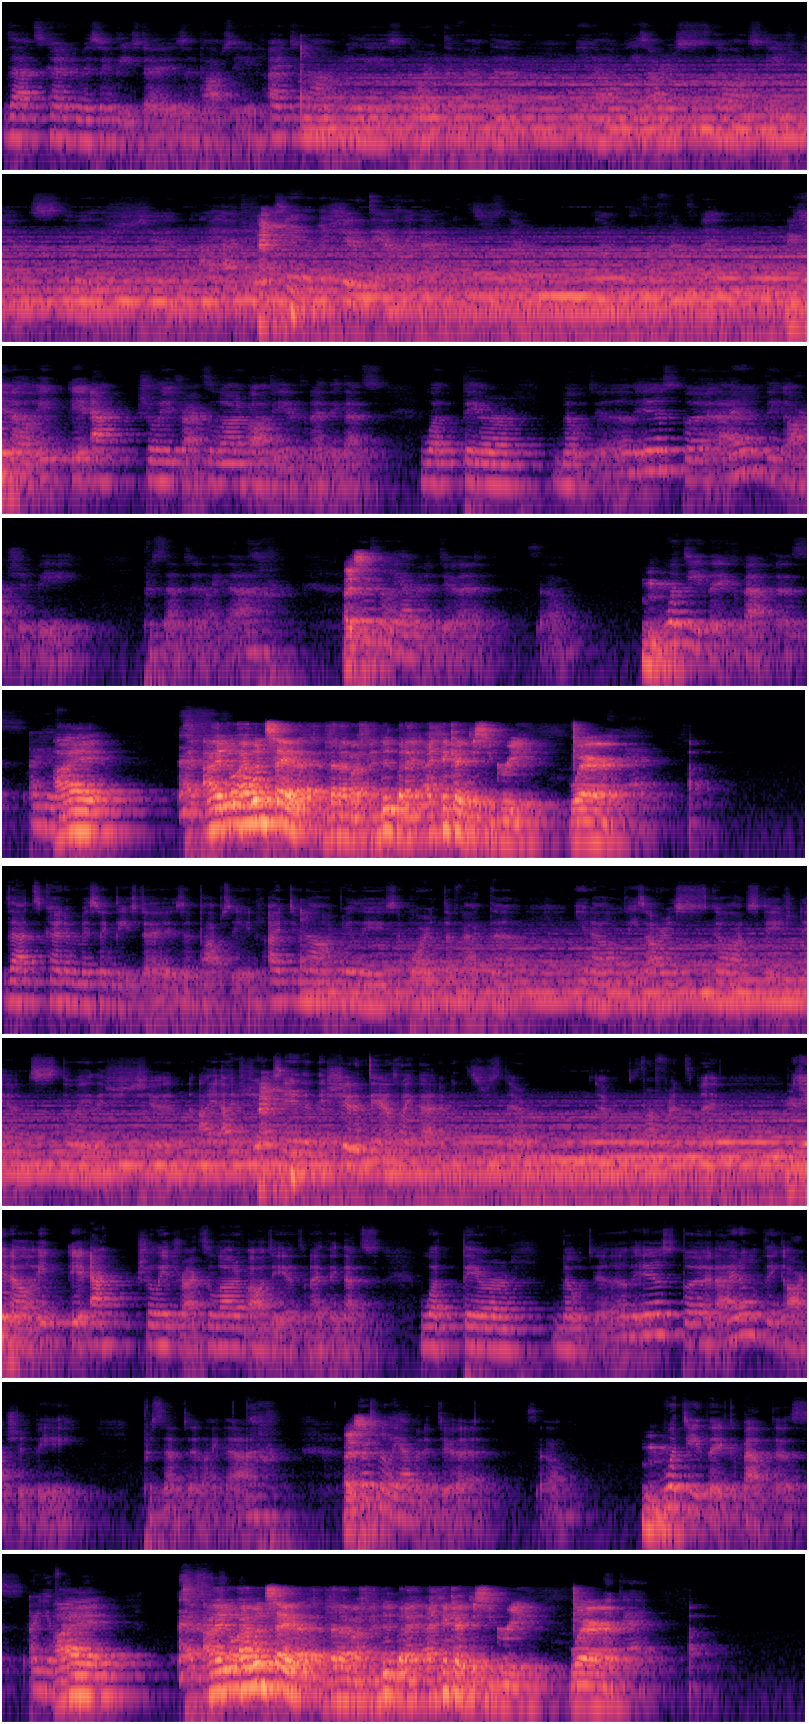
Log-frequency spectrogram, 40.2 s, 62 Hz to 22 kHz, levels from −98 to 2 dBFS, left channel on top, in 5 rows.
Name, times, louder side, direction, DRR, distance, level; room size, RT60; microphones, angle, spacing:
voice 1, 0.0-5.2 5.7-13.3 14.0-14.1 14.5-15.2 15.9-17.2 17.5-19.8 20.3-21.2 21.6-24.8 25.6-26.9 27.7-28.9 29.6-29.8 30.7-32.1 32.5-33.2 33.9-34.3 38.2-38.6, right 2 dB, 50° right, 3 dB, 0.5 m, -42 dB
sound 1, 3.0-16.1, left 1 dB, 75° left, 0.9 m, -36 dB
voice 2, 32.7-33.1 34.0-37.5 37.9-38.3, left 1 dB, 15° left, 1 dB, 0.5 m, -23 dB
4.5 x 2.3 x 3.2 m, 0.90 s
head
